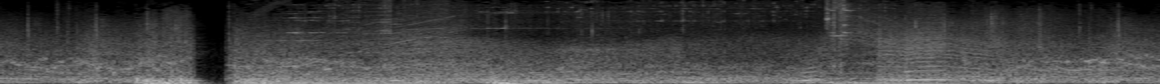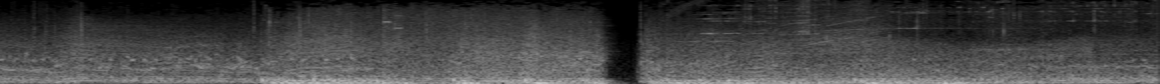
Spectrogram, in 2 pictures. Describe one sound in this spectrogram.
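A car engine roars and revs up and down as it races.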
